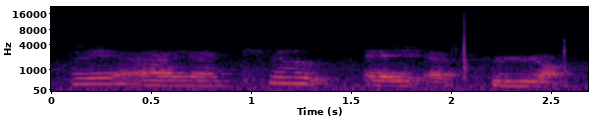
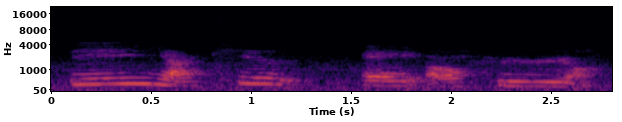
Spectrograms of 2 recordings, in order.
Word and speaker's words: Det er jeg ked af at høre: Det er jeg ked af at høre. Det er jeg ked af at høre.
